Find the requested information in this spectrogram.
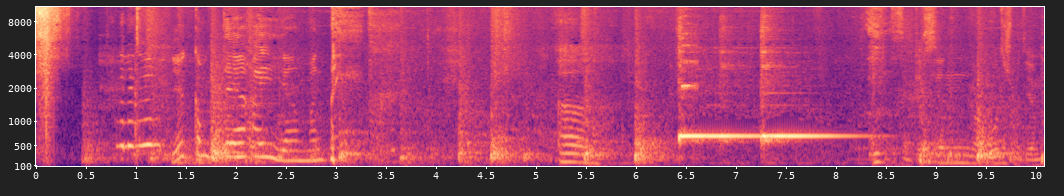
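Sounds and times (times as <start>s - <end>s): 
speech: 1.4s - 3.4s, 5.3s - 5.7s
soft knocks: 3.1s - 10.0s
bell ringing: 6.4s - 8.5s.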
